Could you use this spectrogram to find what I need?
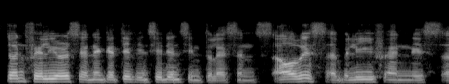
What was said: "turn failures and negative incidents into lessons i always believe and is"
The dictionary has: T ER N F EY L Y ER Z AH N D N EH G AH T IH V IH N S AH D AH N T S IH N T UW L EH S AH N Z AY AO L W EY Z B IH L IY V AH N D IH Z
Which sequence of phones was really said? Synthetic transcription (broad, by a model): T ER N F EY L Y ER S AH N N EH G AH T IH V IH N S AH D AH N S IH N T UW L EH S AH N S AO L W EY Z B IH L IY F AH N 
